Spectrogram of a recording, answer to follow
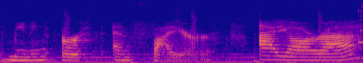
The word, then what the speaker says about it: Iara: Iara, spelled I-A-R-A, Iara.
